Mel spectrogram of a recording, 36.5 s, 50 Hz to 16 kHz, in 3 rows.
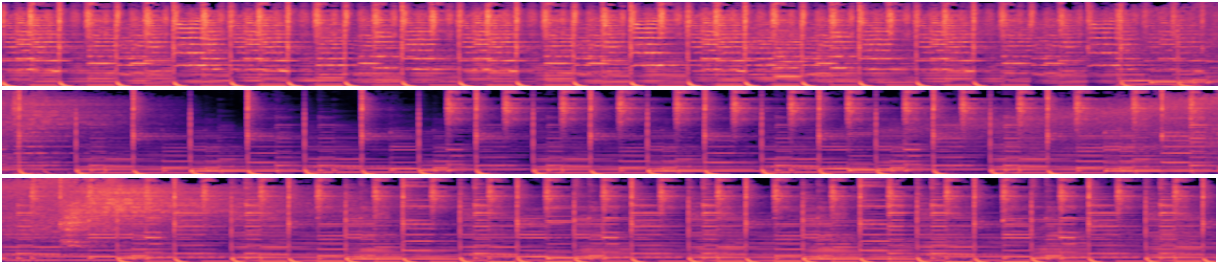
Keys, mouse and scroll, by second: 3.2 click, 8.1 click, 9.5 scroll down 1, 9.9-10.8 scroll up 1, 10.8-12.6 drag, 12.6 right click, 13.5-20.3 drag, 20.3 shift+right click, 23.3 scroll down 1, 23.9 scroll up 1, 25.1 click, 29.4-34.7 drag.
